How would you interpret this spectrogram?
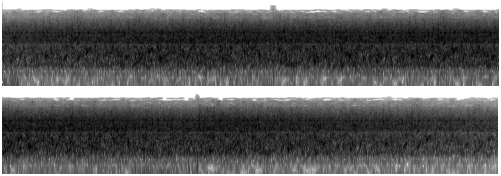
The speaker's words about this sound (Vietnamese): Ở một nơi nào đó xa xa dưới sâu kia là những tia sáng long lánh của bụi nước. Tôi gào lên, nhưng chỉ có tiếng ầm ảo của thác nước tựa như giọng người vọng đến tai tôi.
